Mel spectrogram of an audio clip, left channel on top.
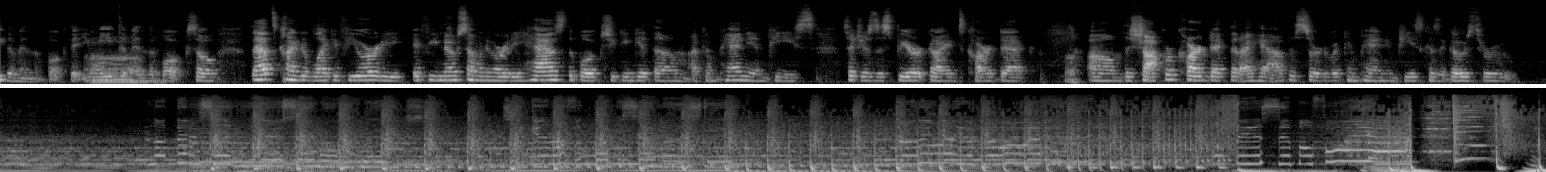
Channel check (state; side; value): different; both; correlation 0.00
